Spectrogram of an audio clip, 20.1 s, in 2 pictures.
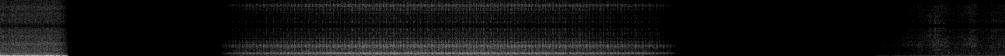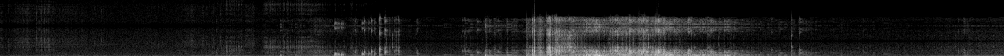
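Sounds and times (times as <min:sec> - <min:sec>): water sloshing and splashing: 0:12.0 - 0:19.0.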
